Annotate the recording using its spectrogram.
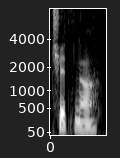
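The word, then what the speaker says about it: Chitina: So Chitna, as I found out the pronunciation from the nice ranger we met, was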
